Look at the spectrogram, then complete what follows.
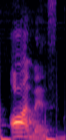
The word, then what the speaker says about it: honest: Veja a palavra honest. Por exemplo, ela inicia com uma consoante, o H. Mas esse H é mudo, ou seja, não tem som. Por isso, consideramos honest como iniciando em uma vogal.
